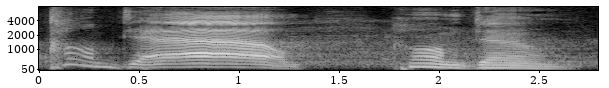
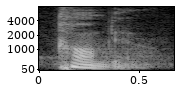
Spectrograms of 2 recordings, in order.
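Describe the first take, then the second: First: Drawn-out, singsong calm down; lovingly. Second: Said in the usual way. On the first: Shown as a demonstration. Preacher coaching the congregation to soothe a neighbour, lovingly. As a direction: say it like you love them, stretching it out. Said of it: "Tell them like you love them".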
